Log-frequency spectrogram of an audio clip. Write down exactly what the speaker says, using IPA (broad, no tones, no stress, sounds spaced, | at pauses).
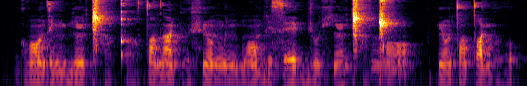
ɡʱ ɔ̃ d e ɲ bʲ ẽ ǁʰ a̤ qʼ a̤ tˤ õ d ã pʲ ɔ̤ fʲ õ ŋ o ɲ b ɔ̃ b i z e bʲ u ç ẽ ǁʰ a̤ ŋ͡ǁ ɔ̃ | pʲ õ t õ tˤ ʊ mʲ o̤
